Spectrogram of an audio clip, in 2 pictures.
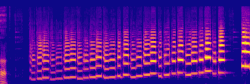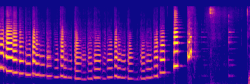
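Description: Trumpet playing a quick scale exercise. A run of short notes climbs step by step for about four seconds, breaks off briefly, then starts higher and steps back down.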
